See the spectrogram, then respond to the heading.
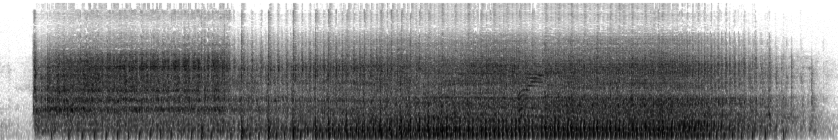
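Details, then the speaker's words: Yardman (MTD) riding mower after removing redundant seat-safety wiring and reconnecting the kill switch and charging wires: fires straight up, runs steadily about ten seconds, shuts down cleanly; normal start and run. "Let's start it up again and see if it works in reverse. Well, that all runs well. Awesome."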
